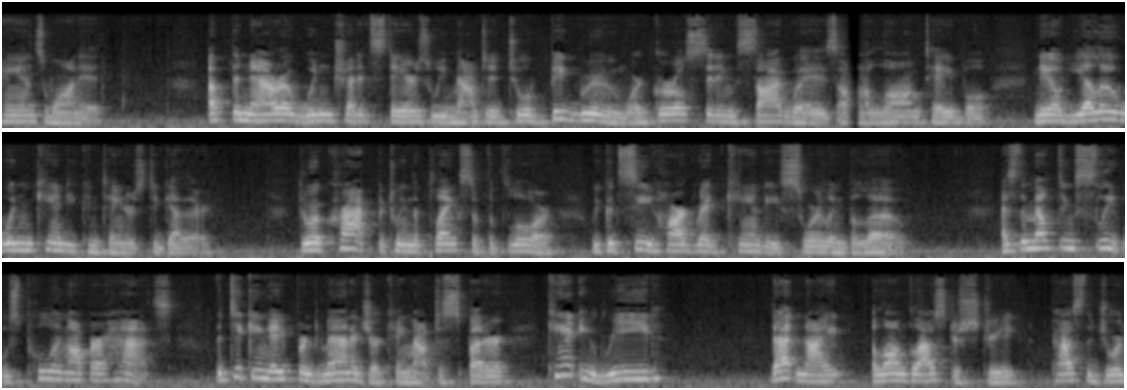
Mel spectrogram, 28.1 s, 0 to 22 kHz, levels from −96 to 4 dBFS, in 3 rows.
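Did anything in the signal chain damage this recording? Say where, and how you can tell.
Yes. Low bit depth without dither runs through the whole clip: quiet passages sound grainy, with distortion that follows the sound and a noise floor around 35 dB below it. This points to a sample-format conversion stage, likely truncation to about 9 bits with no dither.

Repeated stalls (stutter) occur from 5.83 to 7.16 s. The jitter buffer ran dry 13 times, and each time the last sound was held, up to 93 ms per stall and 217 ms in all. This drags the passage into a stutter, a network or buffer fault.

Jitter buffer speed-up occurs at 23.74 to 24.38 s and again at 27.41 to 27.75 s. After excess audio built up, the buffer cut short pitch-period pieces, about 70 ms and then about 50 ms. The sound runs at 110% and then 113% speed while keeping its pitch.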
